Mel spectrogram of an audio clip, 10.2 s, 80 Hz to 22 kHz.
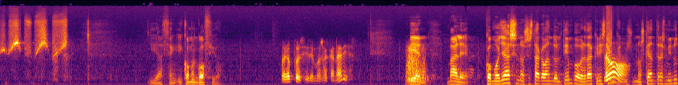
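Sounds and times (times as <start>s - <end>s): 
person whistling: 0.0s - 1.1s
speech: 2.2s - 3.5s, 4.2s - 5.5s, 6.1s - 10.1s.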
